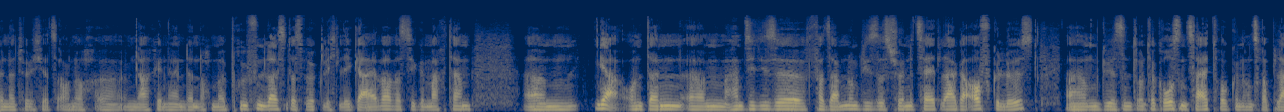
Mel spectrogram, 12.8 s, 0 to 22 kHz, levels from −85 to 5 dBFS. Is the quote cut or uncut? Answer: cut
